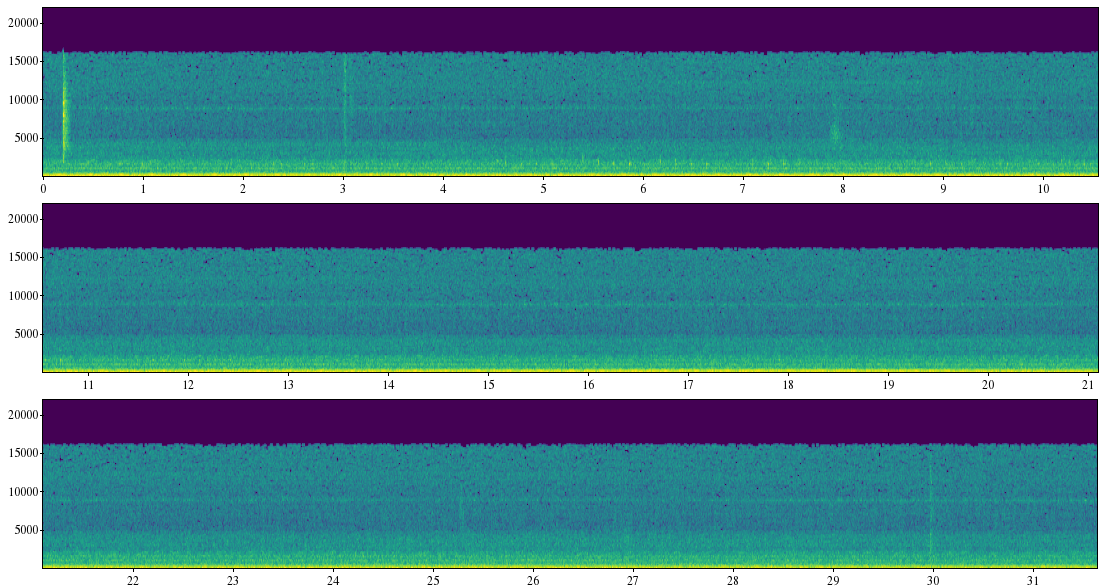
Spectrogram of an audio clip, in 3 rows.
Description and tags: Ceiling Fan Closeup Hum
NOT IN STEREO. Hum of my ceiling fan.
Setup:
Zoom H1 (for stereo sounds)
Rode Videomic NTG (for mono sounds)
fan, hum, ceiling-fan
